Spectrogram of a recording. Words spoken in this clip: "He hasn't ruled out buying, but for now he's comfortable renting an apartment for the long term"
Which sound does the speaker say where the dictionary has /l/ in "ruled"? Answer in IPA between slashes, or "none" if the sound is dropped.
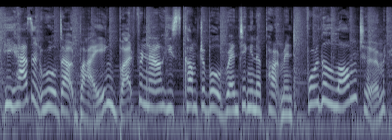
/l/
